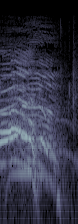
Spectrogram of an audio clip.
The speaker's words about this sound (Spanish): Y gritaron a gran voz.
